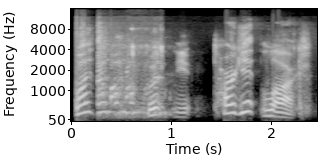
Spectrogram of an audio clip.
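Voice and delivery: startled then a slow confirm; huh, then lock on; confused gunner. Retold or imitated. Gunner hearing the call, confused.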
